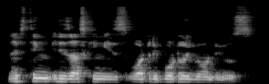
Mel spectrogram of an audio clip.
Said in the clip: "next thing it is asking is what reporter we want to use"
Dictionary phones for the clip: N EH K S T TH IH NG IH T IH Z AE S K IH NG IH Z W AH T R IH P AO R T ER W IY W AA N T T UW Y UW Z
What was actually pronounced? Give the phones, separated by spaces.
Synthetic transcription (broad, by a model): N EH K S T T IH NG IH T IH Z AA S K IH NG IH Z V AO T R IH P AO R T ER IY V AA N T T UW Y UW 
